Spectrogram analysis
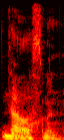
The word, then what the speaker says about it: Talisman: Wise Wise Choice um Rob you're with uh Talisman wines am I pronouncing that correctly that is correct okay it could be like some French like Teddy no Talisman Talisman wi uh and where is that R it's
